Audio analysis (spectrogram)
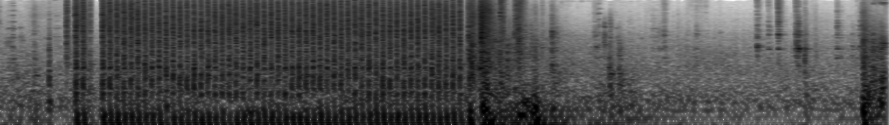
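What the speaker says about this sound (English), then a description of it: "MG fire coming from behind us" Machine gun fire in the World War II shooter Hell Let Loose, a long, rapid, unbroken burst of loud, close shots that tails off into scattered distant gunfire and rumble.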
